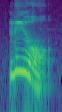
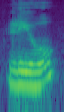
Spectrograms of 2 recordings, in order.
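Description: First: The syllable is said with a falling tone. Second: The syllable is said without a falling tone. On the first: It means the number six. "숫자 6은 4성" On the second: It means to flow. "성조는 다르지만 발음은 똑같아요"

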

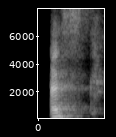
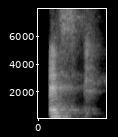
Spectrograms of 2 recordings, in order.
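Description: Both takes have the same delivery.

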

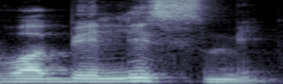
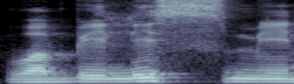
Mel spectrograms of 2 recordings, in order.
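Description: Both takes have the same delivery.

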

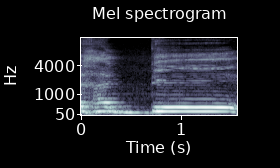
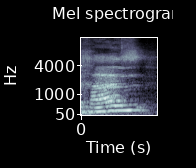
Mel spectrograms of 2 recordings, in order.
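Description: First: The word ends with an added vowel after d. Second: The word ends with a z sound. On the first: "ולא אחד די, מה זה אחד די?" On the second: "אין לא אחז"

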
